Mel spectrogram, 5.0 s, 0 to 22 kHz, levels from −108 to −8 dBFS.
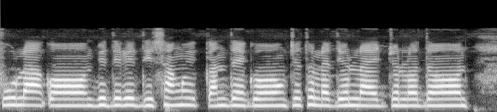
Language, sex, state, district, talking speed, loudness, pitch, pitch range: Chakma, female, Tripura, Dhalai, 130 wpm, -13 LUFS, 235 Hz, 230-245 Hz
